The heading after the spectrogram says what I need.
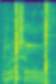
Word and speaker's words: croissant: it croissant, croissant, croissant, croissant. Well, essentially, if you are able to pronounce the French R like the French do, just say croissant. Croissant. The T at the end of croissant is definitely silent, so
